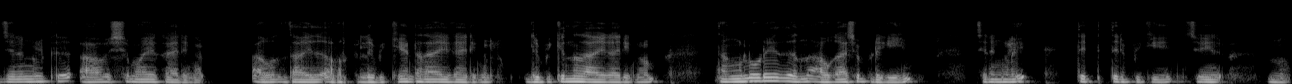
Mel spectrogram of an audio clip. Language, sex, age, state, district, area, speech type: Malayalam, male, 18-30, Kerala, Wayanad, rural, spontaneous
